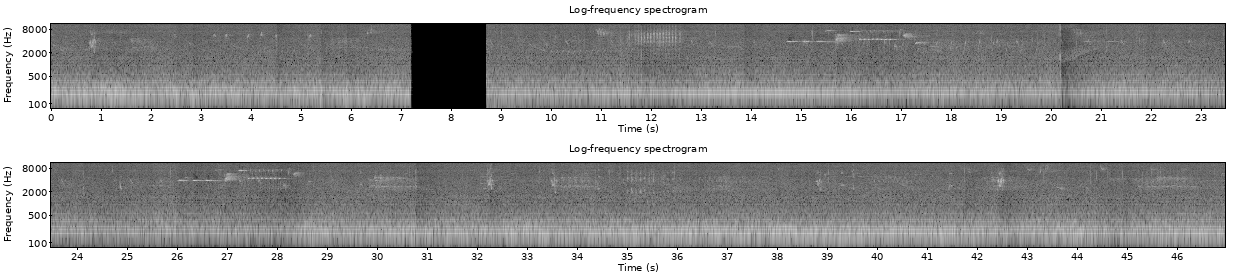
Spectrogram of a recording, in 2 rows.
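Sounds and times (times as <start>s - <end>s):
songbirds singing and chirping: 0.0s - 6.6s, 8.7s - 46.9s
low background hum: 8.7s - 46.9s.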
